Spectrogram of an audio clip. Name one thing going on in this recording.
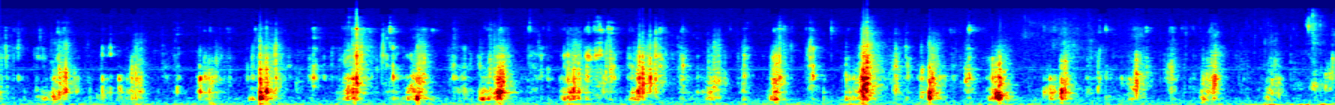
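A young woman chews crunchy food with wet smacking sounds close to a microphone.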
